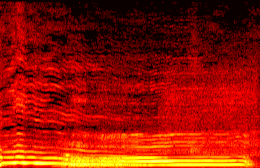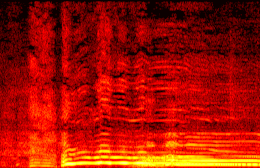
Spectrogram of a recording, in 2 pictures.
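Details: Sustained, even-pitched howling from an American Staffordshire Terrier, held for about three seconds, broken by a brief yip, then resuming with a wavering, slightly rising tone.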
